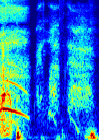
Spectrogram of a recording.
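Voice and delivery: high gasp then slow, thrilled I love that; gasping delight. Real, not acted. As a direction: gasp and savor it. Gasps at drain snake idea.

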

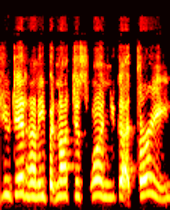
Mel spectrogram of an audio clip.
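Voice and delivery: high-pitched mock-thrilled mom; excited mother. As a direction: imitate a mom building up a big surprise. Mother announcing teasing surprise, retold.

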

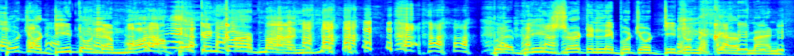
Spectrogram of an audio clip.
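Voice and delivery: put-on high-pitched comic Indian accent; hammed-up Indian-accented movie tough guy. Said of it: "American Indian history accent".

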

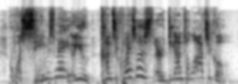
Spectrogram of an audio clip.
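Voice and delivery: woman's voice far up, eager; high eager woman. Acted. Woman on bridge quizzes the man, high and eager. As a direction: quiz him eagerly in a high voice.

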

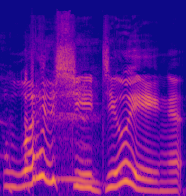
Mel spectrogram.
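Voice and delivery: slow, drawn-out puzzled listener; mock bewildered radio listener; imitated baffled listener. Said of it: "Their listeners would be like".

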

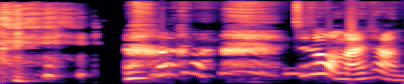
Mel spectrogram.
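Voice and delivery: said through a laugh; slow, laughing it out. Real, not acted. Laughs while admitting wish. (边笑边说)

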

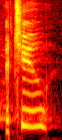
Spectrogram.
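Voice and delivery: playful fake sneeze, high pitched. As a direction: pretend to sneeze for a laugh. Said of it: "I didn't really sneeze".

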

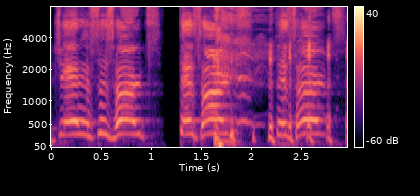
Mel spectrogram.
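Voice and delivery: high, drawn-out mock wail of pain; imitated screaming. Host recalls the slingshot kid during the movie, mimicked screaming. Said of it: "The whole time I was thinking".

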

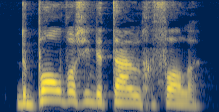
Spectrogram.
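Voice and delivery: put-on boy hurriedly defending himself; defensive. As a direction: rush to defend yourself. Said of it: "verdedigde Kees zich".

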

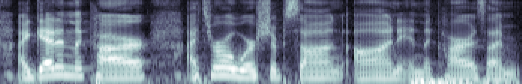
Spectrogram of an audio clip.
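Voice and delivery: ordinary talk

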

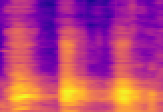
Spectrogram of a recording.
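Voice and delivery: high witch cackle. Retold or imitated. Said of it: "cackle, right?".

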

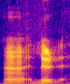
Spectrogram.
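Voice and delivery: normal talking voice

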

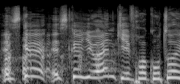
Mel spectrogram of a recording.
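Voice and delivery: high-pitched, talking through laughter; amused, laughing. Real, not acted. Woman teased about her Franche-Comté accent, laughing as she asks. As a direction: start the question while still laughing.

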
